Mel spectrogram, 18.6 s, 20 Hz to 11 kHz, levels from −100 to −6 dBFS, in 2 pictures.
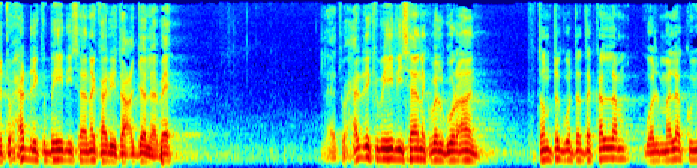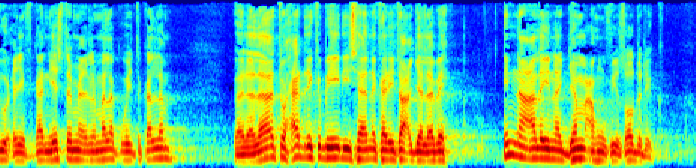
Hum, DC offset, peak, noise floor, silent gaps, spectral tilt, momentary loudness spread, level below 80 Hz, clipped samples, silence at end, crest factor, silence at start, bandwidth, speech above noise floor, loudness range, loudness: none; under 0.1%; 0 dBFS; -54 dBFS; none; -6.5 dB/octave; 9 LU; -64 dBFS; under 0.1%; 0.6 s; 16 dB; 0 s; 11 kHz; 40 dB; 4 LU; -15 LUFS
